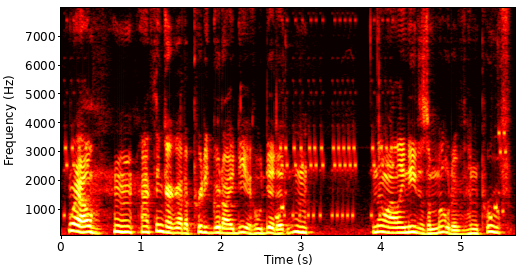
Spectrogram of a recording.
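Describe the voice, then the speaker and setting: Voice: mid-range voice, brisk, noisy background, lightly acted. A streamer playing an earnest young male defense lawyer in a live game dub, with dry, sarcastic asides. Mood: pensive. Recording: music playing behind the voice.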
